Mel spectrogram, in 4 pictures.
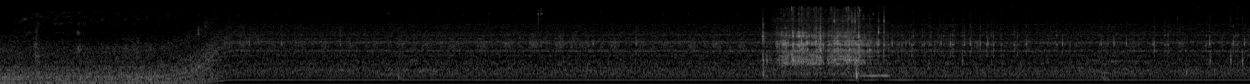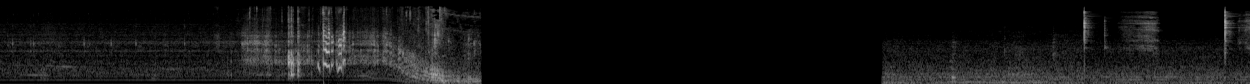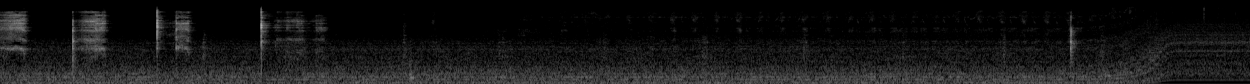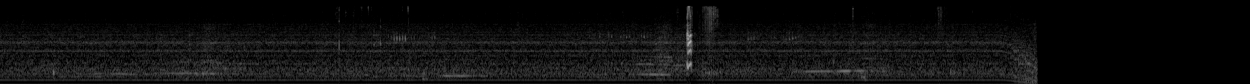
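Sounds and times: steady low hum: 0:00.0 - 0:15.4, 0:21.4 - 0:47.8
razor scraping on whetstone: 0:23.7 - 0:24.1, 0:24.8 - 0:27.0, 0:27.6 - 0:28.3, 0:30.3 - 0:35.8.

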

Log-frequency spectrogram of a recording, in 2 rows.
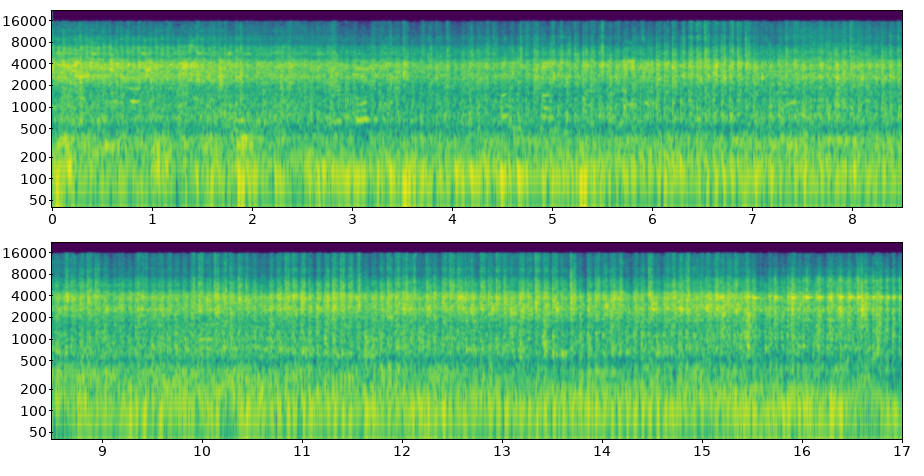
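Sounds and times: chain lift clatter and rattle: 0:00.0 - 0:17.0.

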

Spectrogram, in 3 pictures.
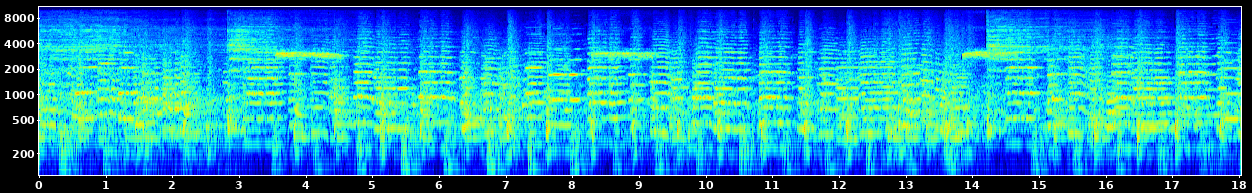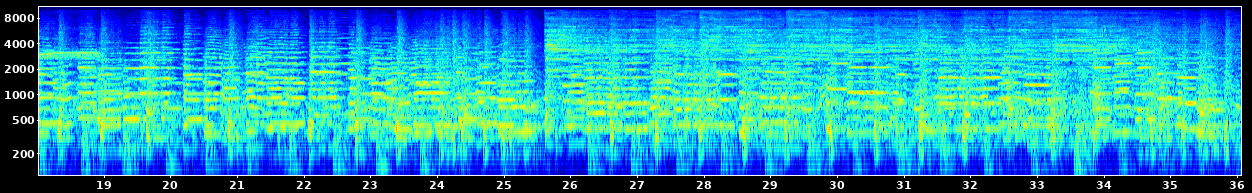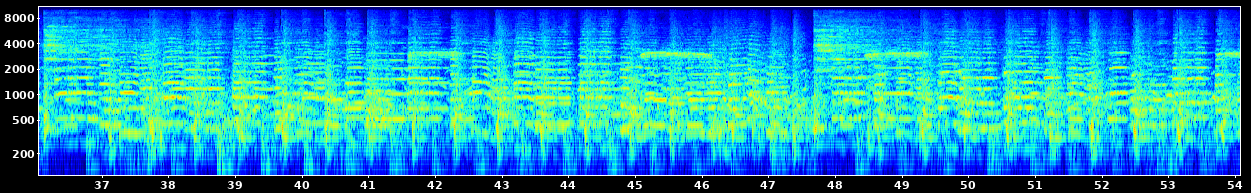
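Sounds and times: brass band playing dance tune: 0:00.0 - 0:54.0.

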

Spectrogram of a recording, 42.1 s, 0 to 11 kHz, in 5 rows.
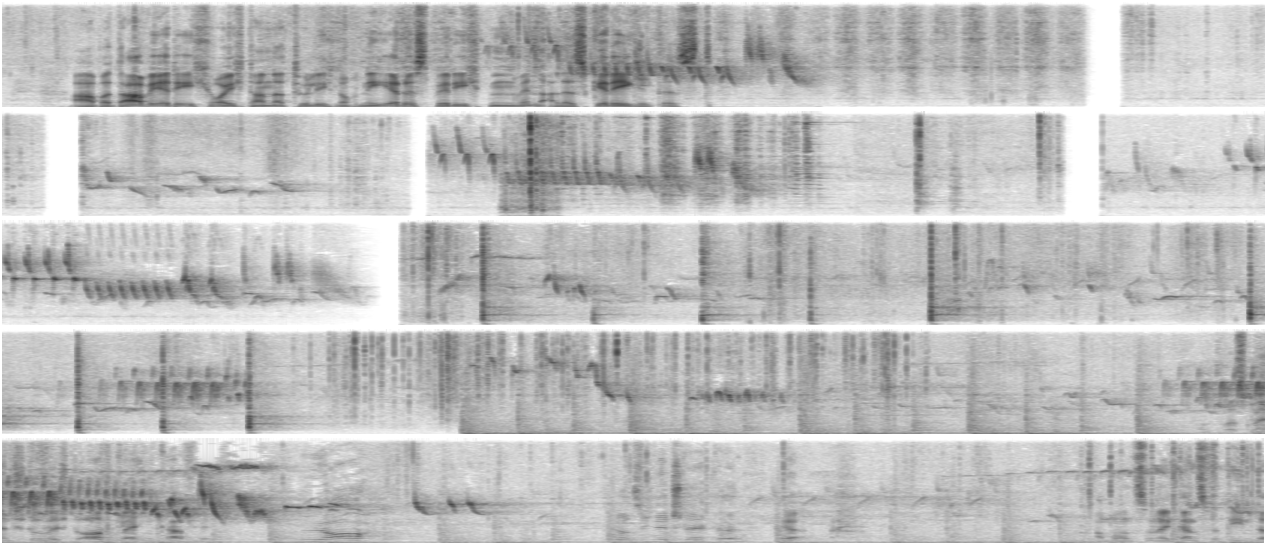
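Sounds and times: birds chirping: 0:00.0 - 0:06.4, 0:08.6 - 0:13.6, 0:15.1 - 0:27.6, 0:28.3 - 0:42.0
axe chopping wood: 0:19.6 - 0:22.4, 0:23.0 - 0:23.6, 0:25.1 - 0:27.3.

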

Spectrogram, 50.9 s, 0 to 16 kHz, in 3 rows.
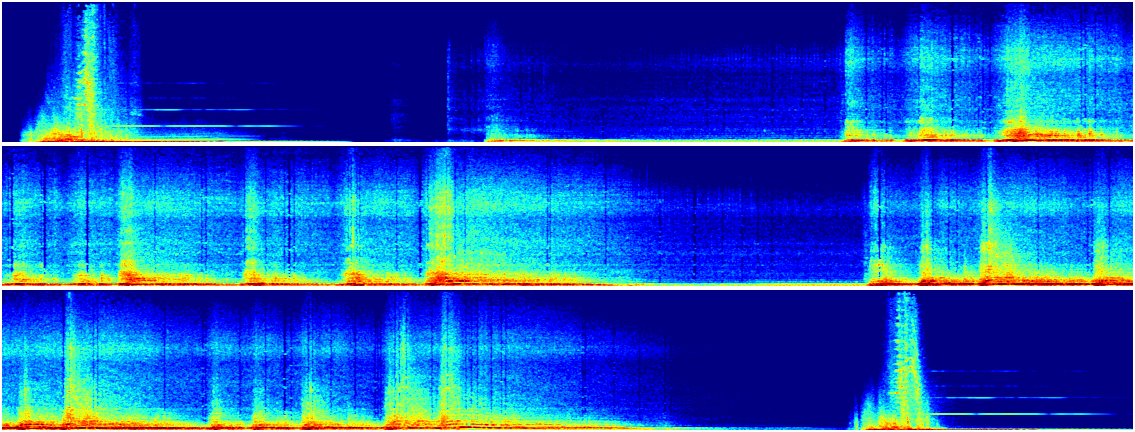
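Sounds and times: sports car engine revving: 0:07.1 - 0:46.0.

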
